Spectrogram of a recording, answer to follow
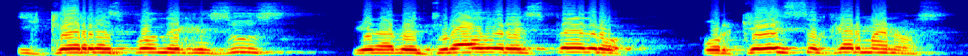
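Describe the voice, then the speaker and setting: A man teaching a Bible lesson to a congregation, often pausing to quiz them with call-and-response questions and slowing down when he quotes scripture. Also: high voice, fairly even intonation, darkish tone, lo-fi sound. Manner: slows down when quoting scripture. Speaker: church teacher. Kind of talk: sermon-style Bible lesson.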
